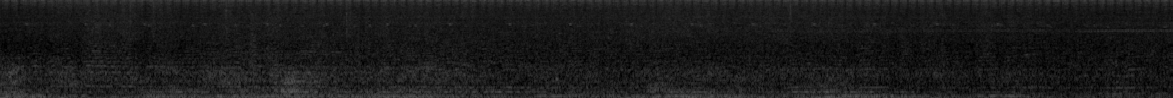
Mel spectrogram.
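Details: Honey bees in autumn, busily foraging for food to last the winter: a steady, dense, low droning hum that holds throughout and swells and fades slightly as insects move near and away.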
